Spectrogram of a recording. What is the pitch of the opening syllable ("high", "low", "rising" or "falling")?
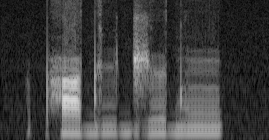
high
